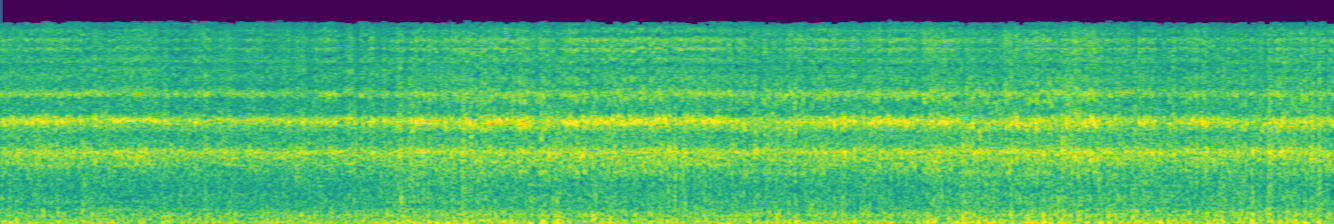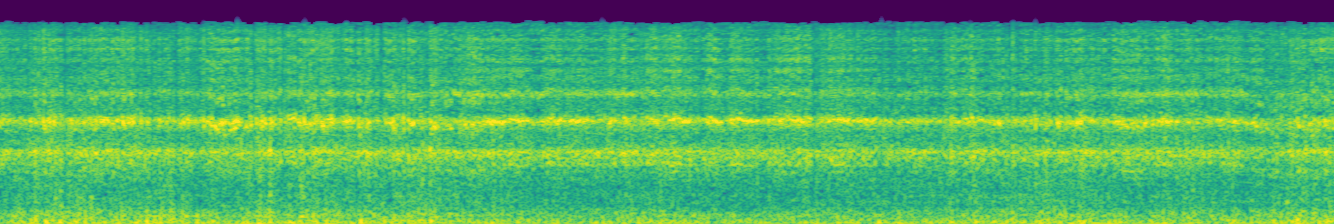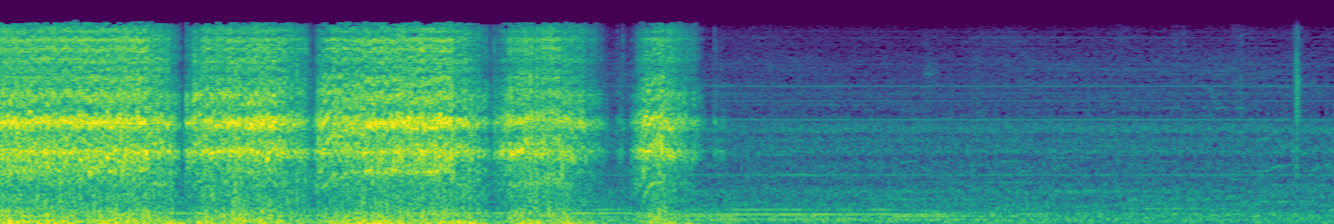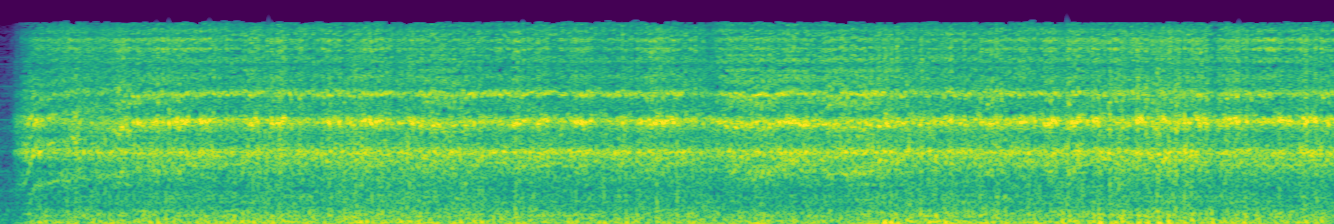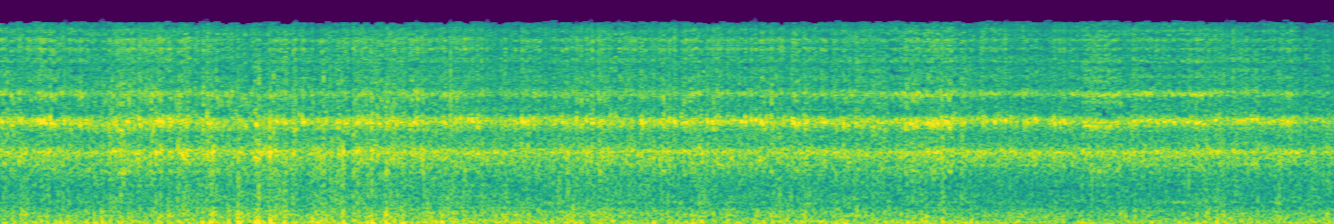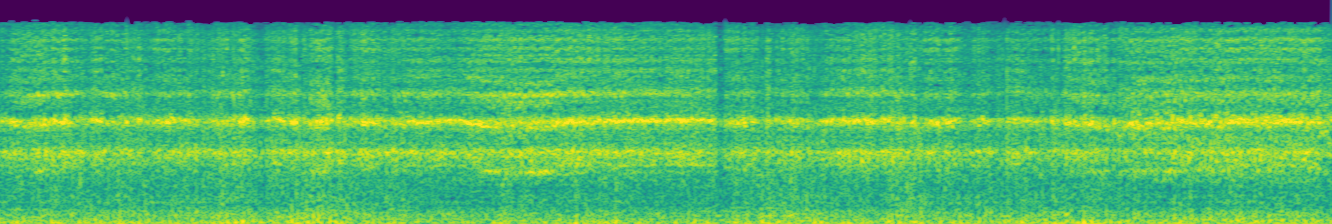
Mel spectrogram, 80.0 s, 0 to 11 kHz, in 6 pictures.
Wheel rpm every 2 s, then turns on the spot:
240, 230, 230, 220, 230, 230, 230, 230, 230, 230, 240, 230, 230, 200, 130, 130, 50, 0, 0, 0, 150, 240, 220, 230, 220, 230, 230, 230, 230, 230, 230, 230, 230, 230, 230, 230, 230, 230, 230, 190.
none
